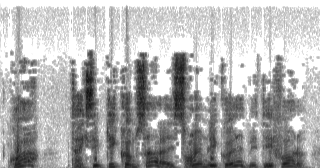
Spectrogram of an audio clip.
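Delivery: very high disbelieving what; shocked. A narrator's reading. Girl shocked her friend joined strangers, disbelieving. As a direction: burst out in disbelief.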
